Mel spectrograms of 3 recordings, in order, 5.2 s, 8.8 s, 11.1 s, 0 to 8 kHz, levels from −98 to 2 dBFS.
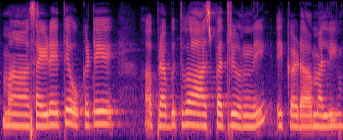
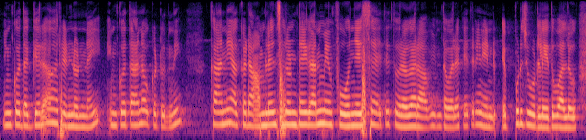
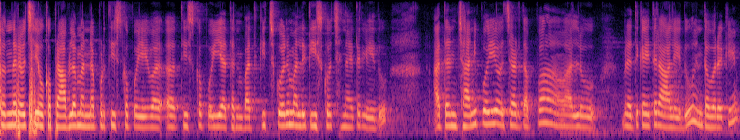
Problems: constant background noise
